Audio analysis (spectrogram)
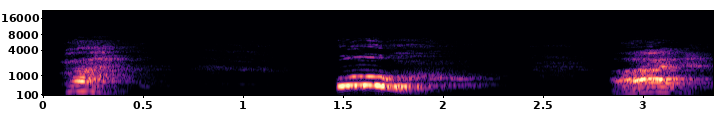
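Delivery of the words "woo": high, loud whoop of triumph; joyful yell after finishing the set; excited whoop. Real, not acted. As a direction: let out a big celebratory woo. Hype shout after the set.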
